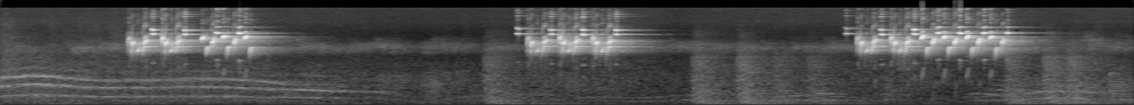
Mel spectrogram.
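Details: Caged European goldfinch, its sex debated by top breeders, singing in three separate bursts of fast, chattering high twitters spaced a few seconds apart, with a wavering low tone and faint rumbling between phrases.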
